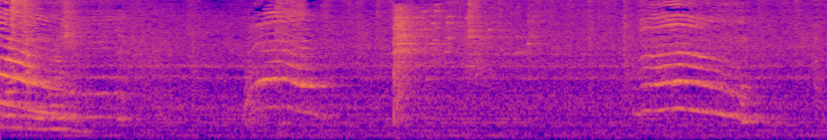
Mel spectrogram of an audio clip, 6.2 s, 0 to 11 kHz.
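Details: Pet cat, one of four housecats named Byeol, Dal, Bam and Bom, meowing on bath day, 2 September 2018, in a small indoor room; several drawn-out, falling, harmonic-rich meows a second or two apart, with a sharp click between.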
